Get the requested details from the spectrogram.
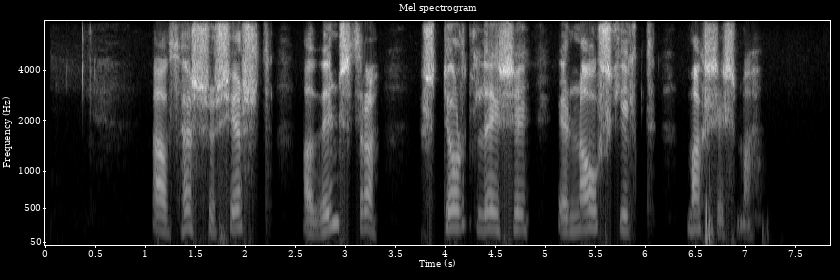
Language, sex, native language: Icelandic, female, Icelandic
